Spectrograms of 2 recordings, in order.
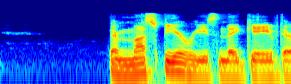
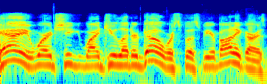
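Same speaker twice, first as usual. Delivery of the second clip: mock yell; 9 semitones higher, faster than usual. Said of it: "starts to yell at Carlos".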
